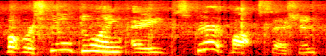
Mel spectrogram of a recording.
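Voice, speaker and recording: A man's voice: extremely high pitch, animated, slow pace, a bit bright, a little hiss or hum, poor audio. A man giving a casual, unscripted tutorial on a device, explaining step by step to the viewer as he works. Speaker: device demonstrator.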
